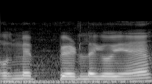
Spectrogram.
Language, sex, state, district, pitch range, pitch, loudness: Hindi, male, Uttar Pradesh, Shamli, 125-135 Hz, 125 Hz, -14 LUFS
